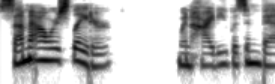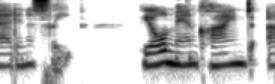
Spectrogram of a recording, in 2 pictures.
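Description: The speaker uses an unforced reading voice with ordinary pitch variation over a quiet background.

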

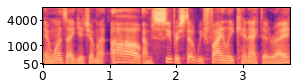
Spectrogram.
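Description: An ordinary speaking voice from a man with an American accent, fairly low in pitch with ordinary pitch variation, at a fairly quick pace on a very clean recording with a silent background. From Utah, Salt Lake City. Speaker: real estate agent and team leader. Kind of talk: interview.

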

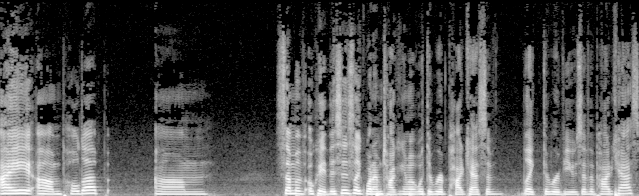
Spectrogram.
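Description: With a strong Midwestern accent, the speaker talks at a moderate pace in a monotone, flat way, leaving long, frequent pauses in a very clean recording with a silent background. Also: woman, medium pitch for a woman. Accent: Midwest, fairly thick. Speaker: podcast co-host. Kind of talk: casual chat while drinking beer.

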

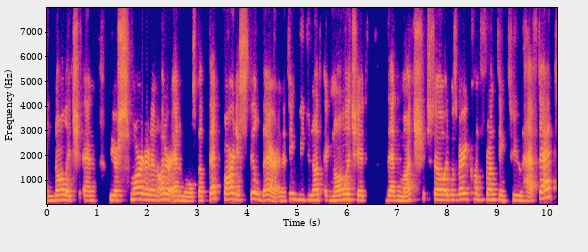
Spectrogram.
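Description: A woman's medium-pitched voice with a Dutch accent, fairly even intonation, and a moderate pace. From Netherlands, Amsterdam. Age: 20s. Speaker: dietitian. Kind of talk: interview.

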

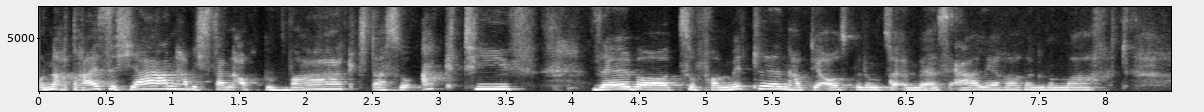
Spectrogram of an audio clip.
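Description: At a fairly slow pace and medium pitch, a woman talks with fairly even intonation amid noticeable background noise. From Lower Rhine region, Germany. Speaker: translator and mindfulness teacher. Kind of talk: casual interview conversation. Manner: halting, many filler sounds.

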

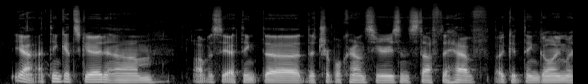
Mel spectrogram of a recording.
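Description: A fairly low-pitched man in a western Canadian accent, fairly quick in pace, with monotone, flat intonation. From British Columbia, western Canada. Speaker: professional motocross racer. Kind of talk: casual chat. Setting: studio.

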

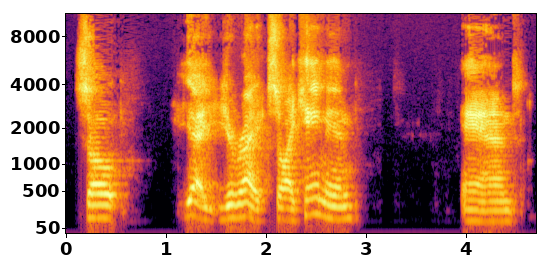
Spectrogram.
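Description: A man with an American accent. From Las Vegas, Nevada. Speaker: former pro baseball player and high school coach. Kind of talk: casual interview chat.

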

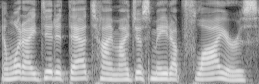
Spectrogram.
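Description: A woman speaks at a moderate pace in a Massachusetts accent, her pitch medium for a woman. The recording is very clean, with a silent background. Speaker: nonprofit founder and veterans outreach worker. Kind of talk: radio interview.

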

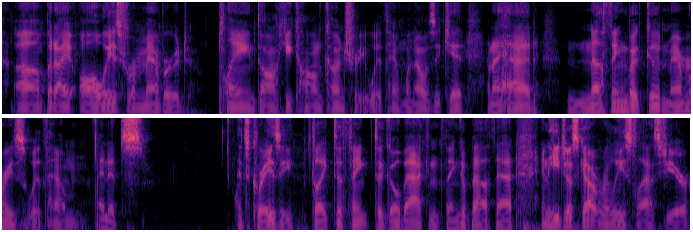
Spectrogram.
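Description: This is a man with an ordinary speaking voice, fairly low in pitch, with fairly even intonation at a moderate pace. The recording is very clean, with a silent background. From England, then Texas. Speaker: comedian and improviser. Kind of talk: casual chat.

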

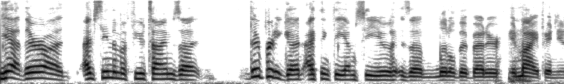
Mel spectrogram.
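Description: This man talks at a moderate pace with lively intonation. The sound is dry and close, with no echo. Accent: American. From Minnesota, Bloomington. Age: 20s. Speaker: video game streamer. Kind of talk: casual chat.

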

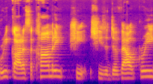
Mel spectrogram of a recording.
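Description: Animated and bright, sharp in tone, this voice speaks in a New York accent. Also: woman. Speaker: comedian. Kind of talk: casual chat. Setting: home. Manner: fast talker.

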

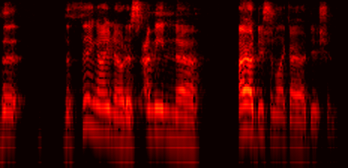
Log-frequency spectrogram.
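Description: With lively intonation, a man speaks in a Texan accent. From Texas, Dallas. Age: 50s. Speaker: actor and guitarist. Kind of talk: interview conversation.

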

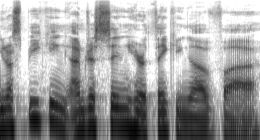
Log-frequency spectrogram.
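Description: A man speaks with a Chicago accent and ordinary pitch variation. The recording is very clean, the background silent. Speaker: podcast host. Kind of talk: casual interview.

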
